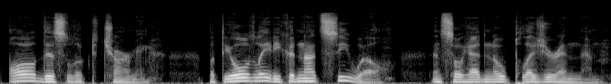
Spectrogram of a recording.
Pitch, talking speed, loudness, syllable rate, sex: 115 Hz, 185 wpm, -16 LUFS, 4.8 syllables/s, male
